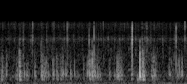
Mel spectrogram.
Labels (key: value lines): label: biophony, sea urchins (Echinidae)
recorder: SoundTrap 600 or HydroMoth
